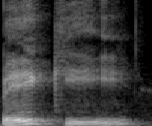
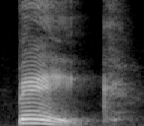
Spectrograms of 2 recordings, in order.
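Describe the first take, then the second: First: The word ends with an added ee sound. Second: The word ends on the k with no vowel. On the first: The speaker calls it wrong. "I don't pronounce it bakey" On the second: The speaker calls it right. "No, it's bake"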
